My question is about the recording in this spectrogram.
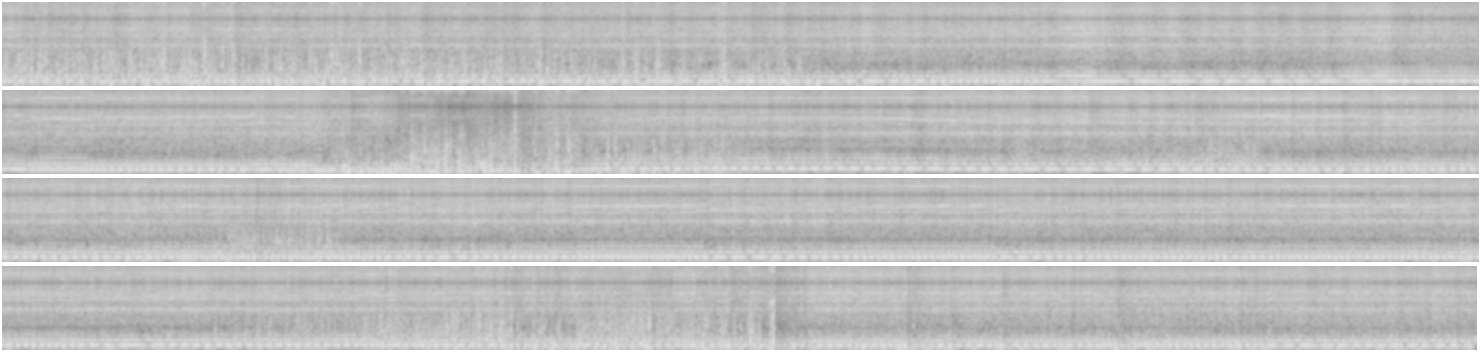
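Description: Quadcopter's electric motors and propellers humming loudly, heard from a camera mounted on the frame. The pitch steps down and dips about eight to ten seconds in as the throttle changes, then settles again.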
